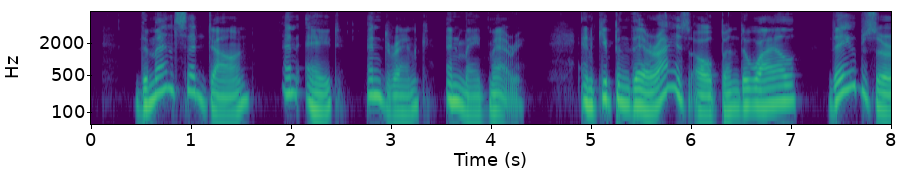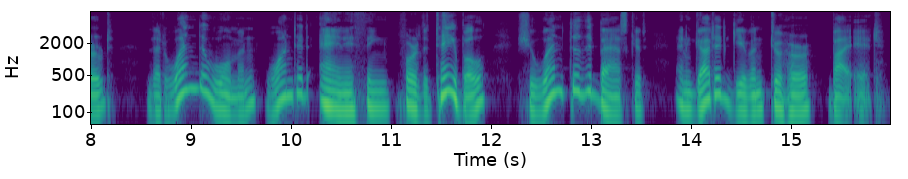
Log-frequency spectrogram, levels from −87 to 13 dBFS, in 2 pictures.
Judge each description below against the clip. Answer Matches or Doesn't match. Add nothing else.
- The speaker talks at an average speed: Matches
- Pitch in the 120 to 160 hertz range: Matches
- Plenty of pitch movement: Matches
